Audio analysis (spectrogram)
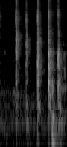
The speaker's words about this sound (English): We're clapping.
